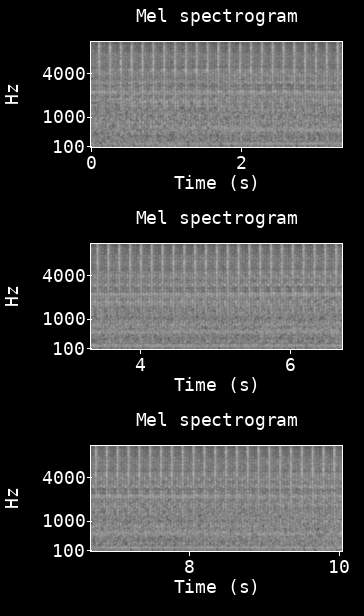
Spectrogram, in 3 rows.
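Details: VW Passat 1.9 engine at idle with a sharp, even ticking knock about three and a half times a second over a steady idle; the cause is not identified.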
